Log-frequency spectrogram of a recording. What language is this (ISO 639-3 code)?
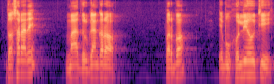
ori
